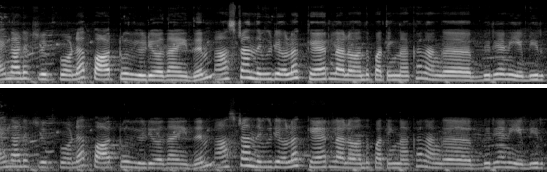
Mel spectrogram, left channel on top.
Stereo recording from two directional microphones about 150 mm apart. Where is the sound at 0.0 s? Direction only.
55° left (ahead or behind).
